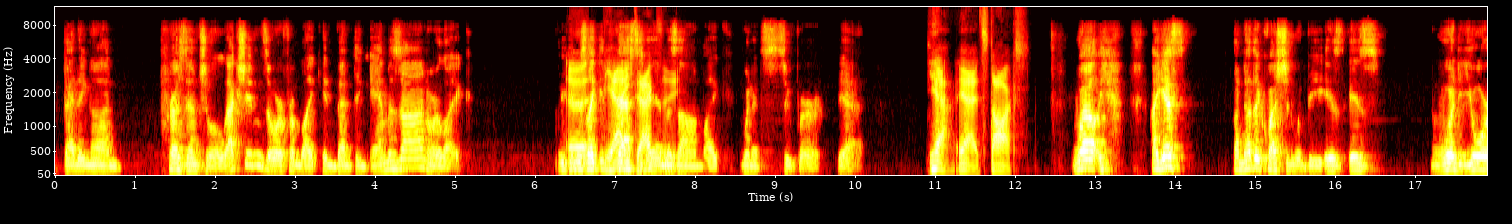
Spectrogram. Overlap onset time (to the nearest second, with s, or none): 6 s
